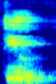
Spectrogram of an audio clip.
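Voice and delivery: tiu said high as a guide to the French U; tiu, with the i very short; tiu approximation. Shown as a demonstration. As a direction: slide quickly through the i into u. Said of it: "Como si dijéramos".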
